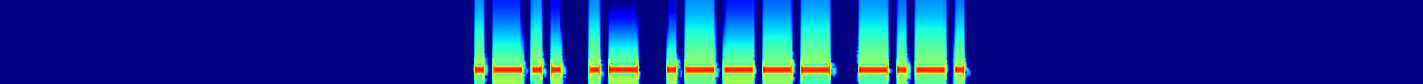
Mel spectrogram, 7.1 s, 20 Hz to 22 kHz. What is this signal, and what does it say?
Morse code, heard as a keyed tone, about 25 wpm, 700 Hz. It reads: LA1C
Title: DXCC-100 Call Signs - 4 Characters - Repeated 3x - 25wpm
